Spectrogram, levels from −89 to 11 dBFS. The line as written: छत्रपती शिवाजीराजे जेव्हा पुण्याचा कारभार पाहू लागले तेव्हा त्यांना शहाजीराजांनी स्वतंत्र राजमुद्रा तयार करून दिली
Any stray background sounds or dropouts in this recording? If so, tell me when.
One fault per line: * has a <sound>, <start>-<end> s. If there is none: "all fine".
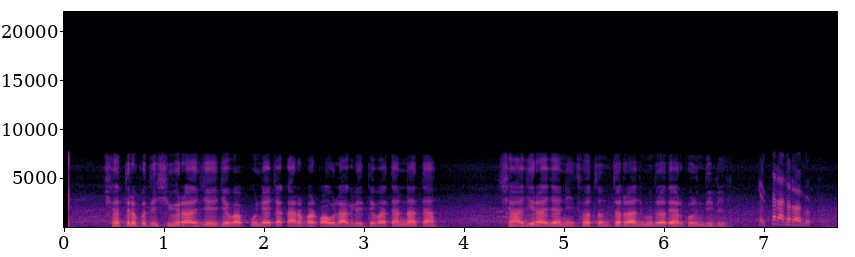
* has a chirp, 6.9-7.5 s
